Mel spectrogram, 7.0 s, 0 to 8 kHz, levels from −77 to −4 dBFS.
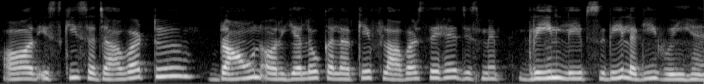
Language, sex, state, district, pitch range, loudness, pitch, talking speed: Hindi, female, Jharkhand, Jamtara, 195-230 Hz, -21 LUFS, 210 Hz, 155 wpm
